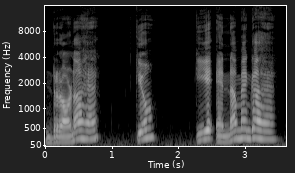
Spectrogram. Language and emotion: Punjabi, fearful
